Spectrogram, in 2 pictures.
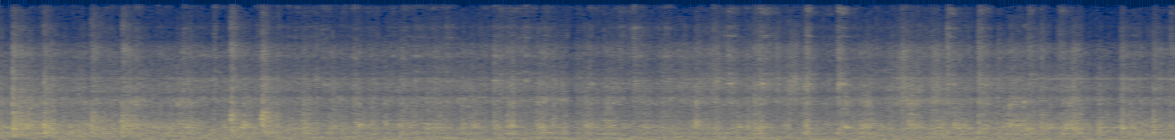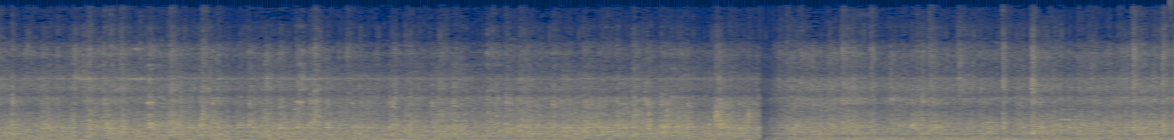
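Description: The Kurobe Gorge Railway's narrow-gauge trolley train running steadily along the track, heard from inside an open-sided carriage: continuous noise of wheels on rails and the rattling car, with a brief dip about three quarters of the way through.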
